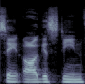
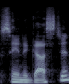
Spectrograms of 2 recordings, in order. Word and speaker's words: St. Augustine: And I lived in Florida and it was St. Augustine, Florida. I'm like, St. Augustine? I'm like, no, St. Augustine.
